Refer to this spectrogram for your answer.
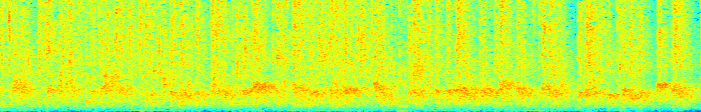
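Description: Sustained audience applause fills the room, a dense, steady patter of many hands clapping at once, loud and continuous for several seconds with no pauses.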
